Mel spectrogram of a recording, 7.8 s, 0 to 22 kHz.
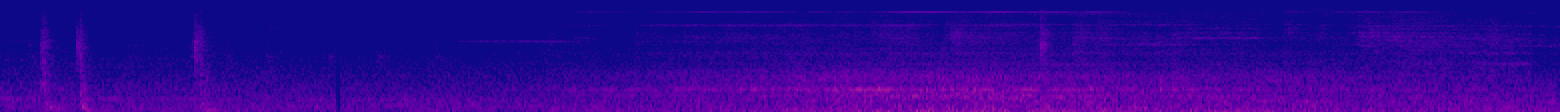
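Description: A London Underground Bakerloo Line train in Train Sim World 2 rumbles steadily along the track, its wheels and motors swelling louder midway with a faint squeal, with a few clicks near the start.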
